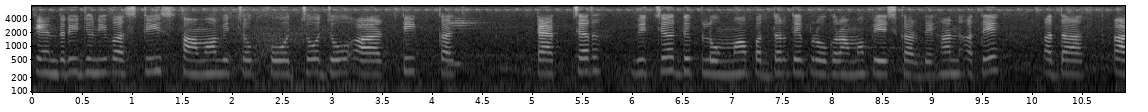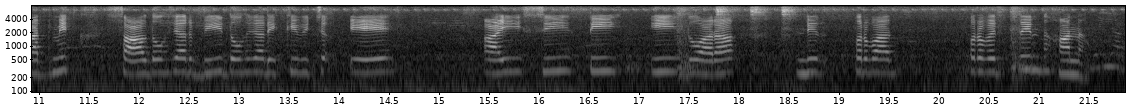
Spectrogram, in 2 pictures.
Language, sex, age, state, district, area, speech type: Punjabi, female, 30-45, Punjab, Muktsar, urban, read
